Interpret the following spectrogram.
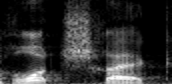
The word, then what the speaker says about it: Rotschreck: he succumbs to the Rotschreck. And that is how you pronounce that appropriately. Rot, meaning red. Schreck, coming from Schreck mich nicht, erschrecken.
